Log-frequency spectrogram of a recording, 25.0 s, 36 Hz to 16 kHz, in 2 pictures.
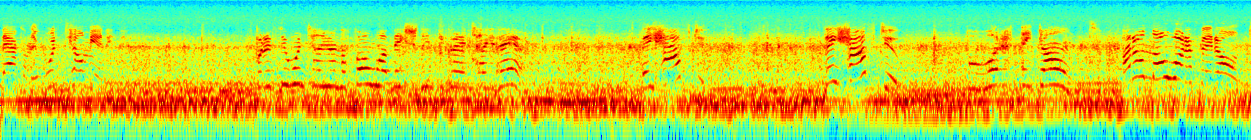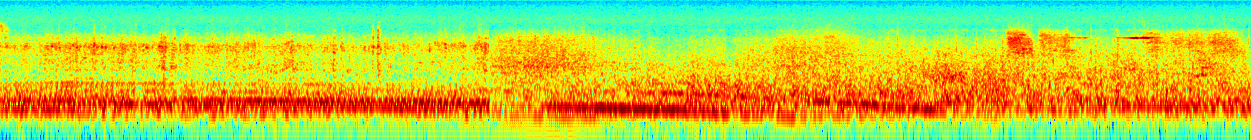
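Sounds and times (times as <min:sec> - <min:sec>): bus engine drone: 0:00.0 - 0:25.0.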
